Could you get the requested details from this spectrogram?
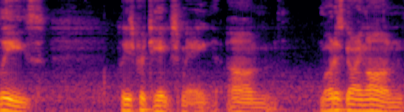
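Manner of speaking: put-on, begging, pleading tone. Retelling a night of crying on the knees: retelling own begging prayer. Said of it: "begging God".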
